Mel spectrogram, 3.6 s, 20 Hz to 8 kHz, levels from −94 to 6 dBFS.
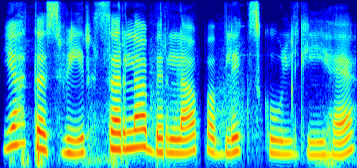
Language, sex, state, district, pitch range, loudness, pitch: Hindi, female, Jharkhand, Palamu, 195-260 Hz, -18 LUFS, 215 Hz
